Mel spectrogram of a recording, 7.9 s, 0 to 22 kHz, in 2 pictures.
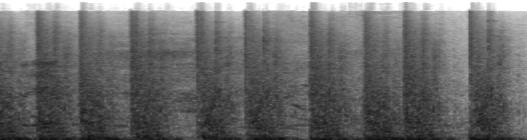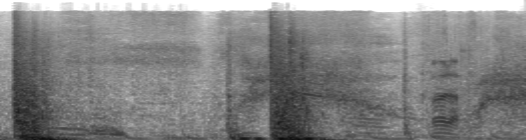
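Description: Pistol gunshots in the zombie survival game 7 Days to Die crack out in a quick run of sharp, loud bangs, then a few scattered shots, with someone talking over them.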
